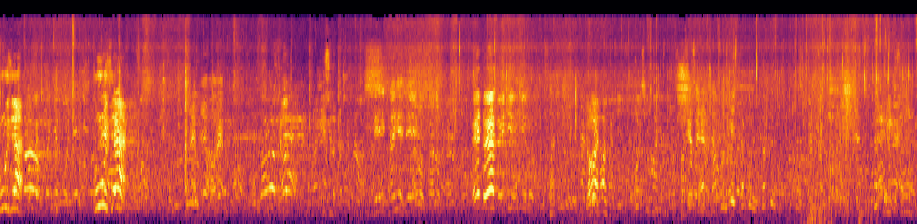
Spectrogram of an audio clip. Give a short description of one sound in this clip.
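Men shout to each other at a distance outdoors.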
